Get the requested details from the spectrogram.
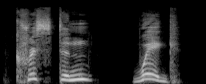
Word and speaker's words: Kristen Wiig: It's Kristen Wiig.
